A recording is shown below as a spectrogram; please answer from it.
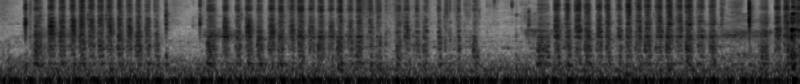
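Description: A coin scraping the latex coating off a paper scratch-off lottery ticket in quick, repeated strokes, with short pauses about two and five seconds in.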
